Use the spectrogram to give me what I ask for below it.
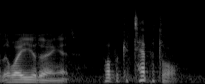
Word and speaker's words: Popocatépetl: Popocatépetl. Well, Popocatépetl is it's a volcano in Mexico, and so the Spanish I think would say Popocatépetl.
